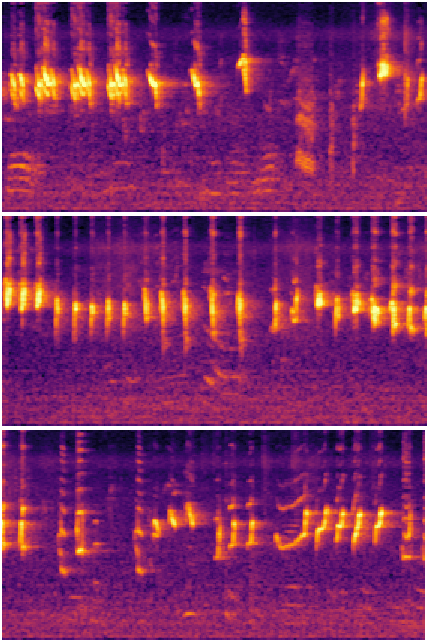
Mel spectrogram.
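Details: Long-tailed shrike pouring out a long, varied song, recorded at home among crowded houses to make silent shrikes join in: rapid chattering notes strung together almost continuously, with bright whistled trills.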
